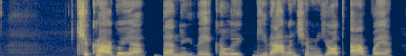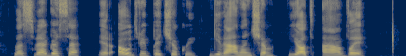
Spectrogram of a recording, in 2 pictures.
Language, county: Lithuanian, Alytus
